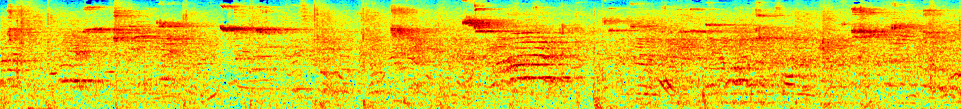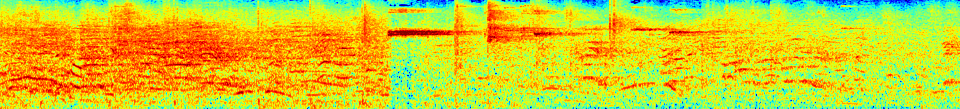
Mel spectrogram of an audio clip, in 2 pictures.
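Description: Gym crowd noise during a high school basketball game: many spectators talking and calling out, with a basketball being dribbled and sneakers squeaking on the hardwood court. The sound echoes in a large gymnasium.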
